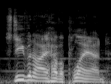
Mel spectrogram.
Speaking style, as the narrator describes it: Patrick blurted

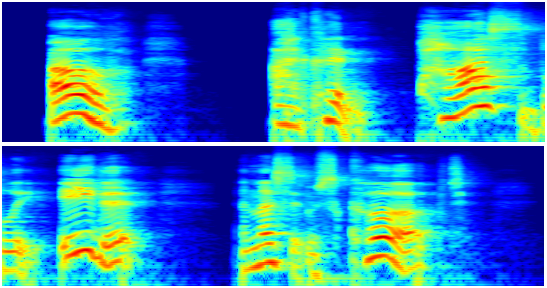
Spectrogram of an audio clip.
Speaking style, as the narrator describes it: exclaimed Dorothy

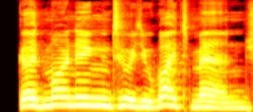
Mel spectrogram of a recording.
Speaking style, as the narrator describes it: she said

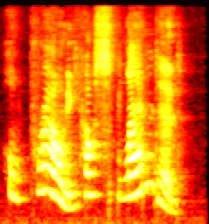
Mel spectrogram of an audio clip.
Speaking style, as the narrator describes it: cried in an ecstasy

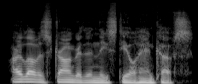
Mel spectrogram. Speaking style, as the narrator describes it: I said

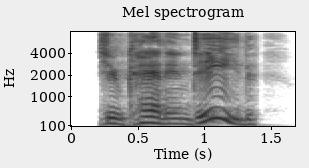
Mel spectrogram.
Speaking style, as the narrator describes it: replied the Scarecrow eagerly

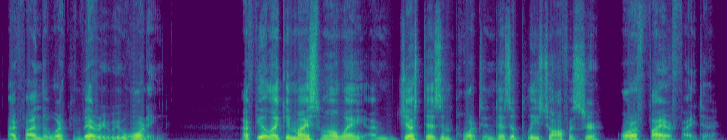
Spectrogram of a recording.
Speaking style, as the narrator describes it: he said, in a somewhat defensive tone

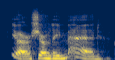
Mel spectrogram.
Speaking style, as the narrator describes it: cried Bishop when he had recovered speech

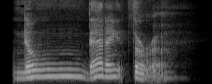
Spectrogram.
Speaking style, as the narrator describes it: he murmured

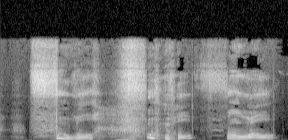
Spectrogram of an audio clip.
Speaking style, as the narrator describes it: he cried to himself

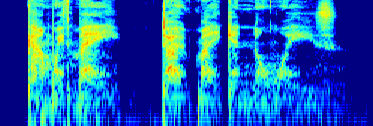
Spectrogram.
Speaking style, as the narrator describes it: whispered in an angel's voice

